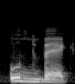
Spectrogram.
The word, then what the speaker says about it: উদ্বেগ: Usually আমি কিন্তু তোমাদেরকে বলেছি বফলা থাকলে উচ্চারণ হয় না, কিন্তু এটা ব্যতিক্রম, বফলার একটা ব্যতিক্রম রুলস মনে করতে পারো। গ দ ব এই 3টা বর্ণের সাথে যদি বফলা থাকে তাহলে সেই ক্ষেত্রে উচ্চারণ হবে।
